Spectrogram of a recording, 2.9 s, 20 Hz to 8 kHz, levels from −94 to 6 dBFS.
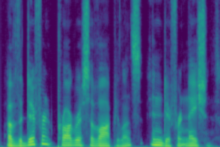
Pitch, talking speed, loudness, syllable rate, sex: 130 Hz, 185 wpm, -18 LUFS, 6.7 syllables/s, male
